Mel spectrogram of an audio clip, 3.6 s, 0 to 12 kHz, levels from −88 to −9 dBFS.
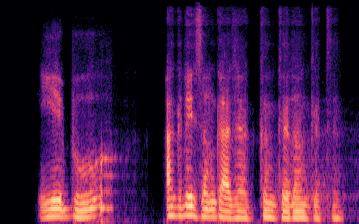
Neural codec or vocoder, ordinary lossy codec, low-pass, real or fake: codec, 16 kHz in and 24 kHz out, 0.4 kbps, LongCat-Audio-Codec, two codebook decoder; Opus, 24 kbps; 10.8 kHz; fake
